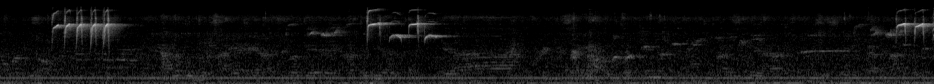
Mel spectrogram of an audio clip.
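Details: Cinereous tit (gelatik batu) singing sharp shot-like phrases as a lure for other birds to join in; a fast trill of high notes opens, a second two-part phrase follows, and another trill ends the clip.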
